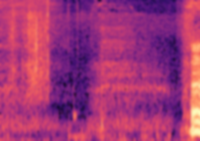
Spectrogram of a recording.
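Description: A pause with only faint low noise and a soft click or two, then a man's voice starting near the end.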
